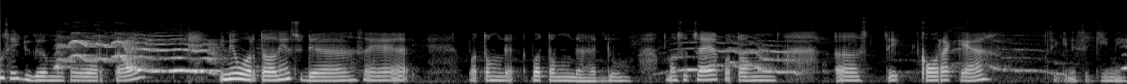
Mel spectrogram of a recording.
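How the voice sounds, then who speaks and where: A woman walks through a recipe in her home kitchen, friendly and explanatory, pausing often on little hesitations. Her voice sits at an ordinary middle pitch. The audio is a little dull, with a faint hum of kitchen noise behind her. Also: vocal fry. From Papua, Indonesia. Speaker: cooking vlogger. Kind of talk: casual cooking demonstration.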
